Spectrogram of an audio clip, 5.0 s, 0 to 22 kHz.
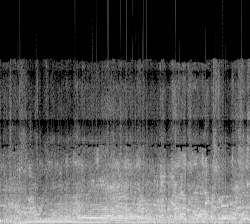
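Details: Sahiwal cow with a bull calf, for sale at Aftabganj market, Dinajpur, Bangladesh, June 2025: a low drawn-out moo, then a higher sustained tone, over busy crowd chatter and bargaining voices.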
